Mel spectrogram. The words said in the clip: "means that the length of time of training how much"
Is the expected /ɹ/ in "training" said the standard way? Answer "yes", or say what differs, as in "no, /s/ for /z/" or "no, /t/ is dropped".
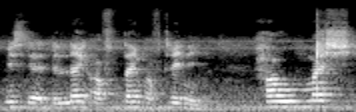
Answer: yes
